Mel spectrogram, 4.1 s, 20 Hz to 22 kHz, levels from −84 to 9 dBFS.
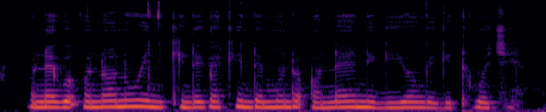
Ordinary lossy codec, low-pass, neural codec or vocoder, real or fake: none; none; none; real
